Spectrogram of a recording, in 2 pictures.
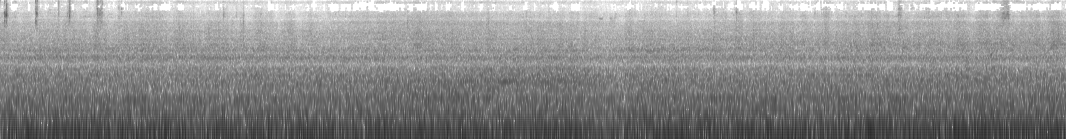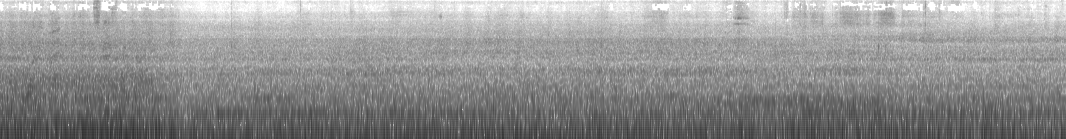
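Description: Steady road and engine noise of a car cruising at highway speed, heard from inside the cabin as a low rumble. The sound eases slightly a little past halfway.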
